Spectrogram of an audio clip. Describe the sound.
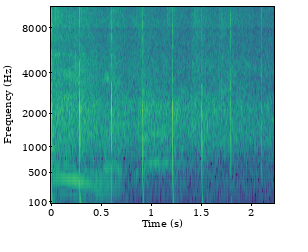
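A short burst of audience clapping for a new sound technician being tested: about seven sharp, evenly spaced claps in a steady rhythm that gradually fade, with a brief voice-like tone sounding under the first few.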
